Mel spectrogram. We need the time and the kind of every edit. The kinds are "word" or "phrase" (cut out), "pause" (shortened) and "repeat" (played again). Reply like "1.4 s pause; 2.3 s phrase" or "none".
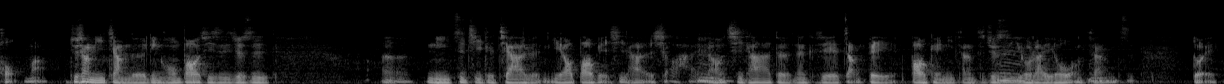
4.2 s pause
